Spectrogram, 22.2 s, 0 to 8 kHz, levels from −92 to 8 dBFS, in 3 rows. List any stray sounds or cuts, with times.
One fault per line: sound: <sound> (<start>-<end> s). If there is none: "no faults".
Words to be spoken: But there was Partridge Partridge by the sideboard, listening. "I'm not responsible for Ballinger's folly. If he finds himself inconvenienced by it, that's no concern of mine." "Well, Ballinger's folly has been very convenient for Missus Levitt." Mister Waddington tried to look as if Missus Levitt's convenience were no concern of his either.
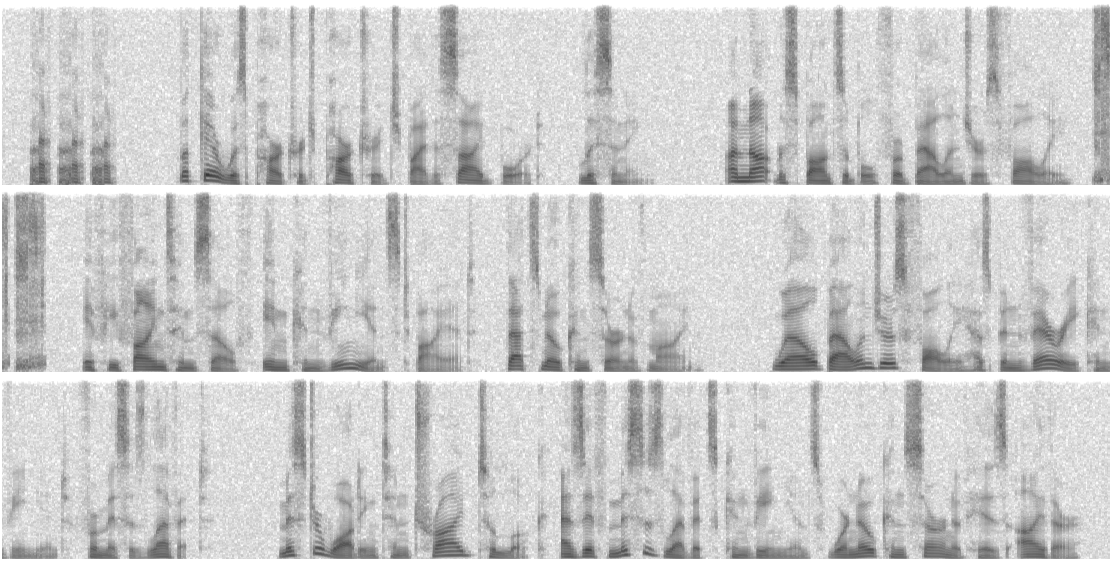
sound: laugh (0.2-0.8 s)
sound: laugh (7.3-7.7 s)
